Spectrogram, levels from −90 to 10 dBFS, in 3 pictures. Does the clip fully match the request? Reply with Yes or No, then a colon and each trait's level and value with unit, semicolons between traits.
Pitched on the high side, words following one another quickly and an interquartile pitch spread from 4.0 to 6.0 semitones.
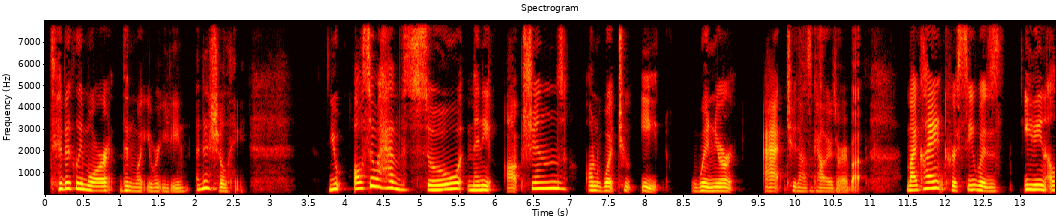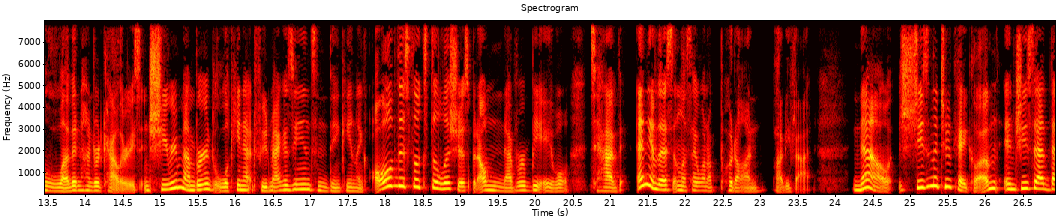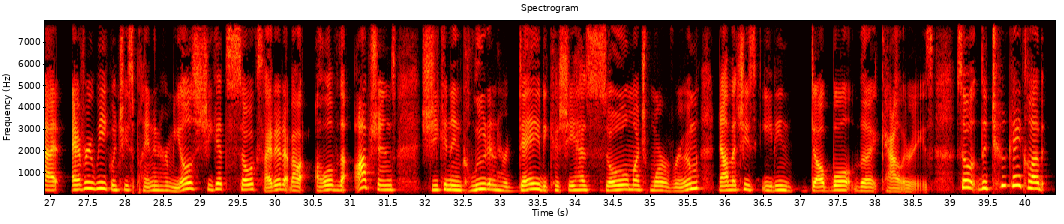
No: high, 210 Hz; average, 170 wpm; average, 5.0 semitones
